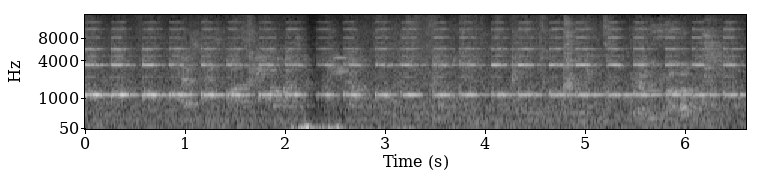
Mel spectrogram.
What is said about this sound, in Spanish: ¿Qué es una alarma? ¿Ven? ¿Qué es una alarma? ¿Pero no es una alarma sísmica?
